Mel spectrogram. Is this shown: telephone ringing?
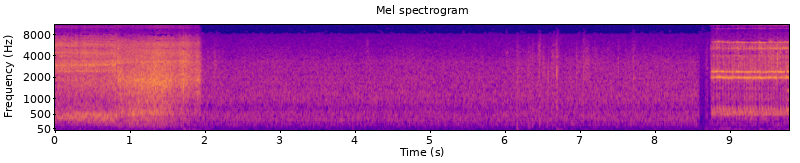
yes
